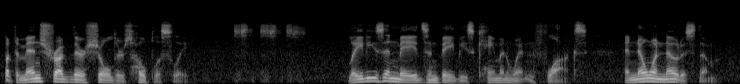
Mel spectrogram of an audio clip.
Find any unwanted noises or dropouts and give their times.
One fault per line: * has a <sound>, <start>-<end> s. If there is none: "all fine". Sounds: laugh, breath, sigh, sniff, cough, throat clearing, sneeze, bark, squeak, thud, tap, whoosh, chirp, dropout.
* has a laugh, 2.3-3.1 s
